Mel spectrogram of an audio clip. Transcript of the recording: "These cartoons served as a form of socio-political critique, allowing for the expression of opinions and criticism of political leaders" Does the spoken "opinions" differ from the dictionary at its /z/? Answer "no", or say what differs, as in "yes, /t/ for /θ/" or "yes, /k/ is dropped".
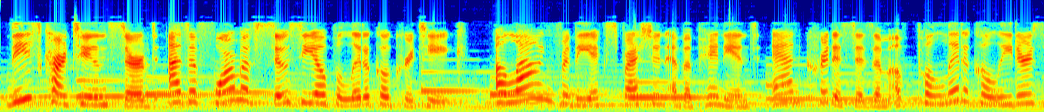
no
